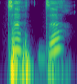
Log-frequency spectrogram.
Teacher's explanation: We stop or we hinder the airstream by way of our tongue and by touching our tongue towards the alveolar.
